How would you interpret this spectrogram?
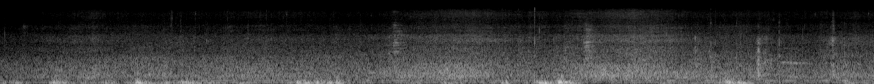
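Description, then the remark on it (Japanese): Waves slosh and surge steadily beneath strong gusting wind that buffets the microphone, with low rumbling and thumping as water pushes against a swaying pier; no one speaks. “桟橋が揺れる、風が強い、波の音。”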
